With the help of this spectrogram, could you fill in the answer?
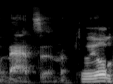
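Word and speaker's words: Matsson: So again, we're after season 3, which means Luca Matson is how you pronounce this? Matson? Matson, yes, and I think we should be calling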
